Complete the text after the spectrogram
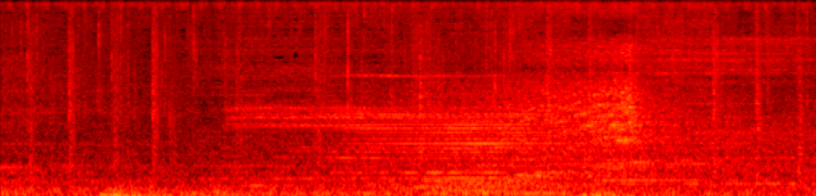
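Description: Footsteps crunch on dry ground at a run.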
